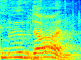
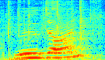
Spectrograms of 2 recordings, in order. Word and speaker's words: moved on: O que é esse moved on? É o passado. Moved on é passado de to move on. Como é que pronuncia? Moved on. Moved on. Não pronuncia esse E, tá?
